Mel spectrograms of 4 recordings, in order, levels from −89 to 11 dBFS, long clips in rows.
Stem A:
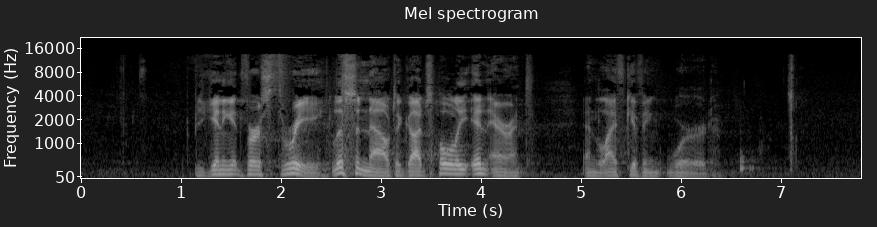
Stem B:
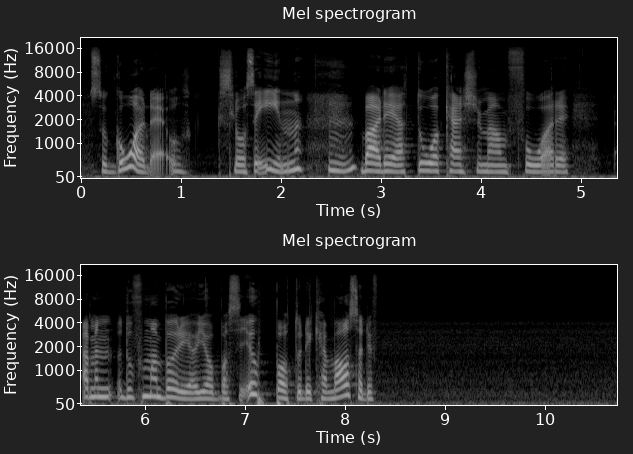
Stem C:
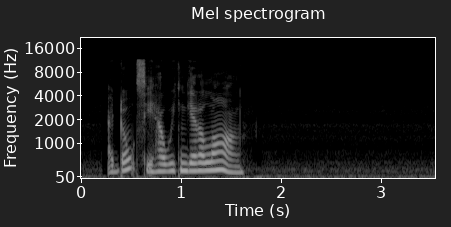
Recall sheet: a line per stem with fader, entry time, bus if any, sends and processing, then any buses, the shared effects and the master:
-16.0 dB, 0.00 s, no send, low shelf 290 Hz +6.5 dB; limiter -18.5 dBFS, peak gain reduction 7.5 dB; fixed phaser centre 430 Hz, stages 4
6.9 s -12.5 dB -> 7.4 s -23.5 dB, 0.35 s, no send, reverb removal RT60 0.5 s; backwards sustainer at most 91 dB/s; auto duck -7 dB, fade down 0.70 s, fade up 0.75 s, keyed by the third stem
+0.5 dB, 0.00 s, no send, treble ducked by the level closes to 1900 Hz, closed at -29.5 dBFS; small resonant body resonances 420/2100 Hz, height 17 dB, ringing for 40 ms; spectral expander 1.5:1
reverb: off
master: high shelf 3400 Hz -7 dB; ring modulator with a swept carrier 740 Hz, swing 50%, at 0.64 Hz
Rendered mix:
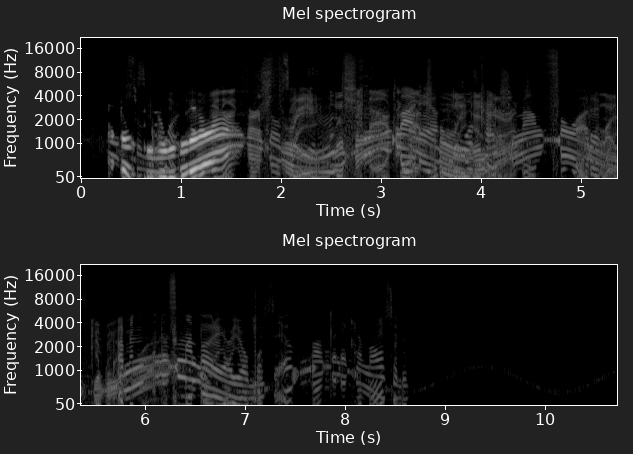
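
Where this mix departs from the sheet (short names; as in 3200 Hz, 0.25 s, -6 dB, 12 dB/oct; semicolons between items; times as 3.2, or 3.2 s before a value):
stem A: missing fixed phaser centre 430 Hz, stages 4; stem C: missing treble ducked by the level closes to 1900 Hz, closed at -29.5 dBFS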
